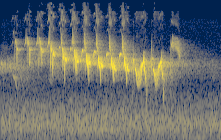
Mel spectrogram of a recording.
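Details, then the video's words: A common chaffinch sings its lively song, heard from the first half of April to the start of July. A steady run of ringing notes descends gradually and ends with a rising terminal flick, against a quiet background. "Metsvint, rahvakeeli metsavaht. Linnulaul."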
